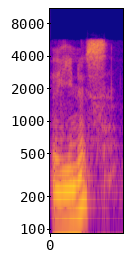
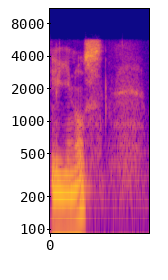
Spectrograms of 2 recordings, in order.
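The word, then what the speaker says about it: Linus: I speak Swedish it's lenus when I speak Finnish it's lenus when I speak English it's lonus and I really don't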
